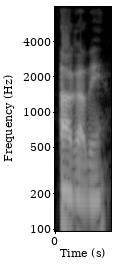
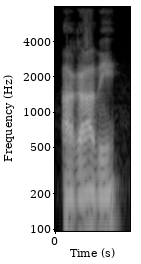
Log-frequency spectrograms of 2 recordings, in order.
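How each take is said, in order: First: "ágave" stressed on its first syllable, á. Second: "agave" stressed on ga, with a B sound in ve; middle-syllable stress. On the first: Teacher giving the Spanish form, first-syllable stress on "ágave". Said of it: "en castellano". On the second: Teacher giving the intermediate form, middle stress on "agave". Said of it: "se consonantiza ante vocal". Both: Shown as a demonstration.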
